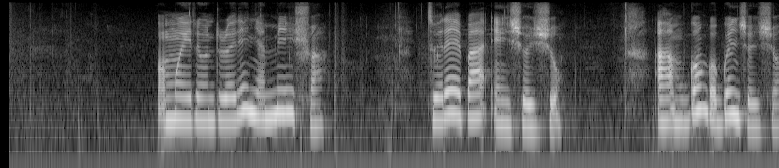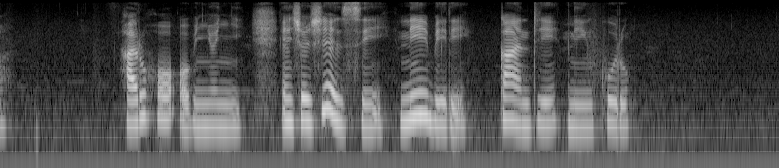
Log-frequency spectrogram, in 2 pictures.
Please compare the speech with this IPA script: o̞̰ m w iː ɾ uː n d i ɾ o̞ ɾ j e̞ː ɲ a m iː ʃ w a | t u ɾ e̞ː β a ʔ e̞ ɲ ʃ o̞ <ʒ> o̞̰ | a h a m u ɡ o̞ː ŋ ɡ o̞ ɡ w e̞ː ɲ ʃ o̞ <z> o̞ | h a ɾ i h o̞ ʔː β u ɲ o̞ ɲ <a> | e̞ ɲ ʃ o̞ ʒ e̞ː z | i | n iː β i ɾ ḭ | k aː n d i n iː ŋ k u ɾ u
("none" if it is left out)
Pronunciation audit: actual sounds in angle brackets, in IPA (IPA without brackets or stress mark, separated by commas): ʒ, ʒ, i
